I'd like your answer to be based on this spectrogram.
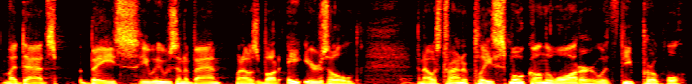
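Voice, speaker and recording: Low-voiced man from Iceland, halting. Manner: relaxed, halting, repeats words often. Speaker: country singer guest. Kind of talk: interview answers.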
